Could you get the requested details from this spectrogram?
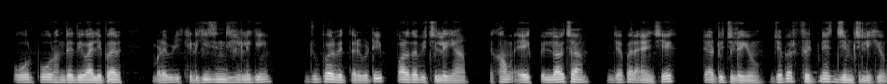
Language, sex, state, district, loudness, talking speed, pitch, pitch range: Hindi, male, Uttarakhand, Uttarkashi, -19 LUFS, 255 wpm, 110 Hz, 105-120 Hz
